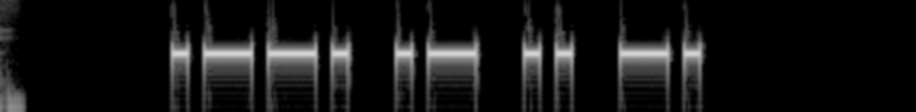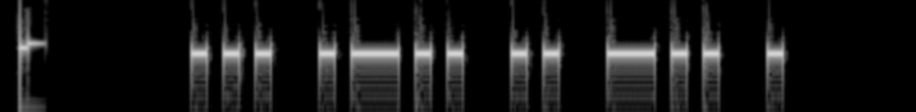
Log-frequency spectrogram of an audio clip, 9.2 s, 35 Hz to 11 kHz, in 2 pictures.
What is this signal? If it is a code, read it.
Morse code, heard as a keyed tone, about 15 wpm, 700 Hz. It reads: PAIN SLIDE
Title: Sentences from Top 1600 Words - New Word Drill Alt - 15wpm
